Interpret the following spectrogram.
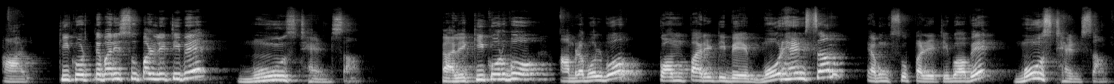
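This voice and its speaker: Male teacher giving a classroom lesson. Animated delivery, answers his own questions. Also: high-pitched. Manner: stretches out the example words slowly. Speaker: English grammar teacher.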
